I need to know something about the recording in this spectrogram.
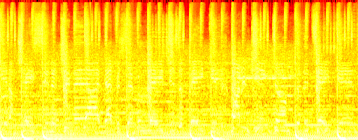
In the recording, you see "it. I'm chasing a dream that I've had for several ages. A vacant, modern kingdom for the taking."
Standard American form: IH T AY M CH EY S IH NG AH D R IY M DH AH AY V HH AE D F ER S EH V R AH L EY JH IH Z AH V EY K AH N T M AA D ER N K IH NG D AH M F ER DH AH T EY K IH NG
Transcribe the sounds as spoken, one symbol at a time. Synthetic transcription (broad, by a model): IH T AY M CH EY S IH NG AH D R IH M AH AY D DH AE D F ER S EH V R AH L EY JH IH Z AH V EY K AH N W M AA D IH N K IH NG D AH M F ER DH AH T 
